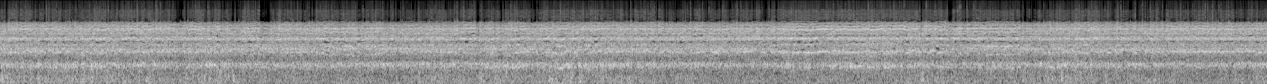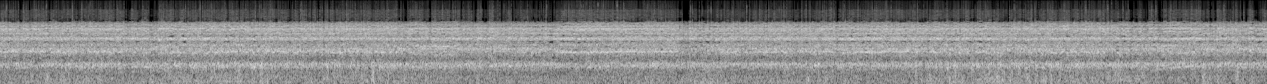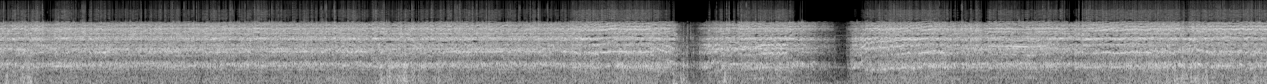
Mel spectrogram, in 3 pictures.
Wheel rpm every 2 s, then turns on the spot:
230, 230, 220, 230, 220, 230, 230, 230, 230, 230, 230, 230, 230, 230, 230, 220, 110, 160, 210.
none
